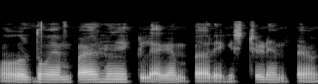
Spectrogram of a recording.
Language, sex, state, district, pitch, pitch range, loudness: Hindi, male, Uttar Pradesh, Jyotiba Phule Nagar, 115 Hz, 115-120 Hz, -19 LUFS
